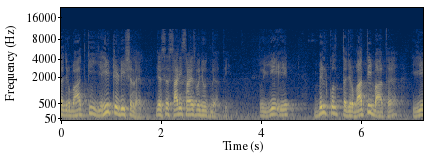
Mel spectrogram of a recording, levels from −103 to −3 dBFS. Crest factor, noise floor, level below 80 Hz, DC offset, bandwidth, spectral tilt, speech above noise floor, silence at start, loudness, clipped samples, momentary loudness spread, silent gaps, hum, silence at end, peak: 18 dB; -54 dBFS; -56 dBFS; under 0.1%; 10.5 kHz; -8.5 dB/octave; 24 dB; 0 s; -31 LUFS; under 0.1%; 16 LU; none; none; 0 s; -12 dBFS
